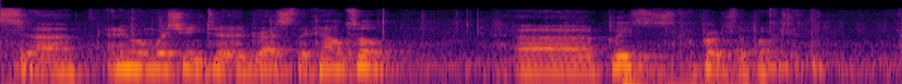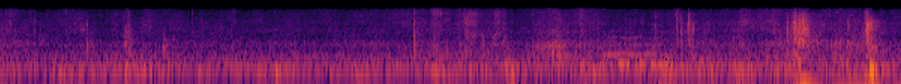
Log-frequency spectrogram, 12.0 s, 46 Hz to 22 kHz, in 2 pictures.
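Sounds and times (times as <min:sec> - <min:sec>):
footsteps: 0:04.4 - 0:12.0.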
